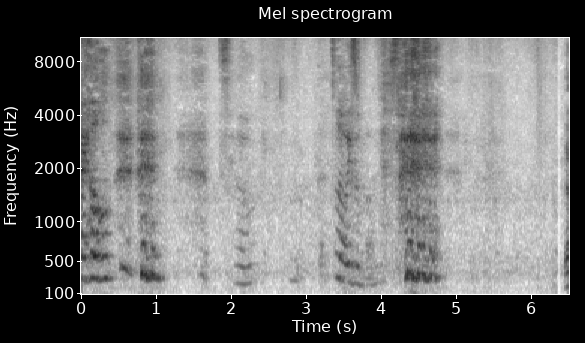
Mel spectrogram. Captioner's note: laughs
